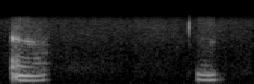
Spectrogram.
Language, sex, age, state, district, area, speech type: Assamese, female, 45-60, Assam, Udalguri, rural, conversation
